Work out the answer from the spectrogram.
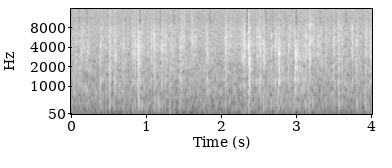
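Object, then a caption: Paper tea bag sachet. Fingers crinkle a small, flat, printed paper tea bag envelope held in both hands and scratch it with their nails. The result is a quiet, steady run of dry, crisp crinkles and sharp little scratches, bright and high-pitched with almost no low end. Each tick cuts off instantly with no ring.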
